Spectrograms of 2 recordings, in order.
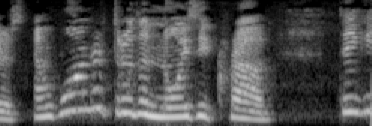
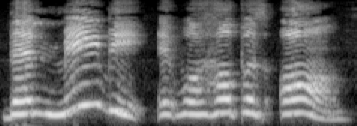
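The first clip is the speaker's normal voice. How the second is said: loud and slow, pitched up; yelled back; 5 semitones higher, 7 dB louder, slower than usual. A narrator's reading. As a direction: shout it back deliberately. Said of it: "he yelled back".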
